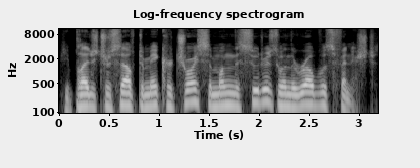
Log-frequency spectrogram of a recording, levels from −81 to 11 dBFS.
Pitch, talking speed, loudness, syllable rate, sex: 140 Hz, 280 wpm, -16 LUFS, 7.2 syllables/s, male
